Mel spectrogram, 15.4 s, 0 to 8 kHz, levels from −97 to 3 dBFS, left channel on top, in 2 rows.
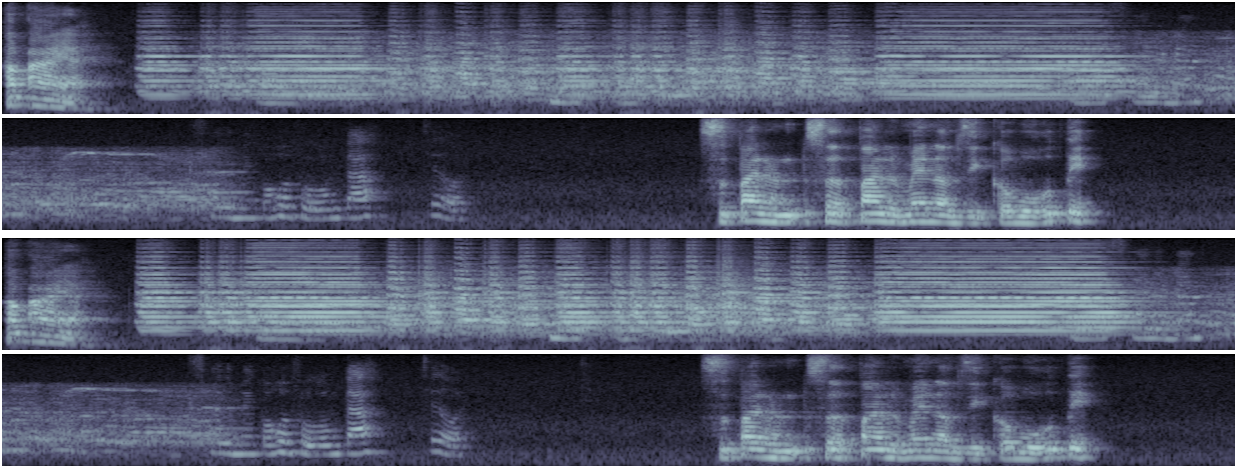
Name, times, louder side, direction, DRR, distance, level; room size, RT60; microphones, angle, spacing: voice 1, 0.0-0.7 12.1-14.5, left 2 dB, 55° left, 0.6 m, -26 dB
sound 1, 0.8-7.4, right 4 dB, 85° right, 0.6 m, -26 dB
Crowd, 1.1-9.3, left 1 dB, 15° left, 0.6 m, -39 dB
voice 2, 1.6-2.2 3.4-5.0 6.7-7.5 8.8-10.1 10.4-10.6, right 4 dB, 30° right, 0.4 m, -39 dB
2.9 x 2.2 x 2.5 m
head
